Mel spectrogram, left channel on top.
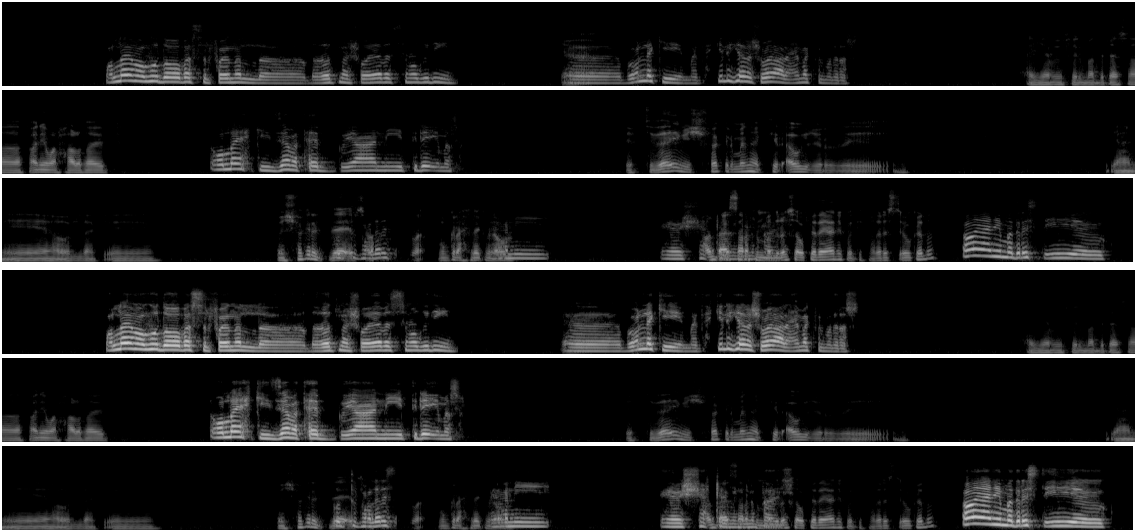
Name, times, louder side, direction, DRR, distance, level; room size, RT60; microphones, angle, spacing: voice 1, 1.0-4.5 5.6-8.5 13.4-15.9 26.0-26.5 27.6-28.1 29.2-30.4 32.3-33.8, right 8 dB, 80° right, 0.3 m, -27 dB
voice 2, 5.6-6.0 10.2-12.4 17.6-20.4 22.4-24.2 25.4-26.4 26.8-27.8 29.7-32.0, left 2 dB, 40° left, 1.0 m, -40 dB
head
